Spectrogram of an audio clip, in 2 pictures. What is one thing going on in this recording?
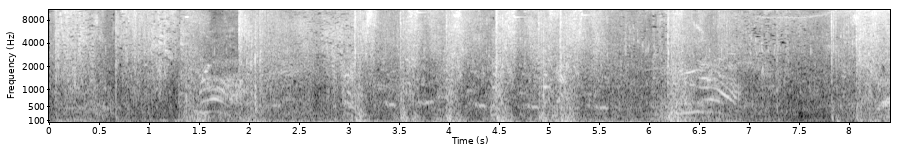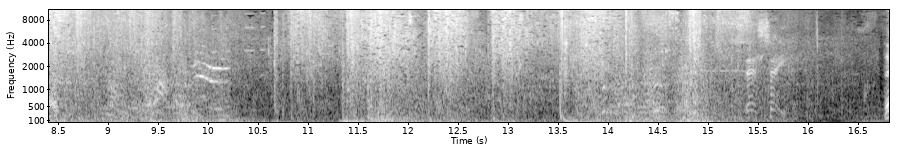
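Punches and blasts thud and crackle in a fight.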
